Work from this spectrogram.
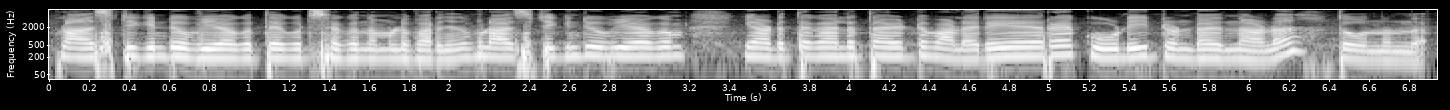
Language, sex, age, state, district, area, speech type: Malayalam, female, 60+, Kerala, Idukki, rural, spontaneous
